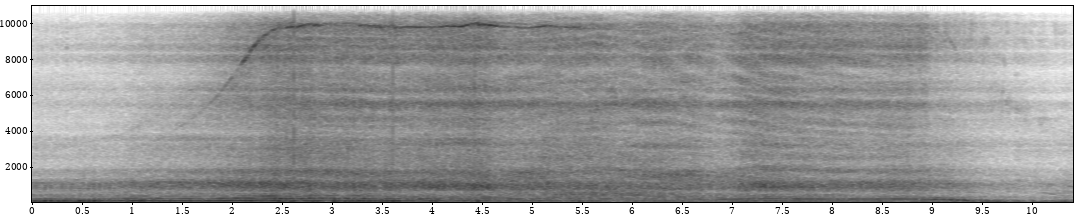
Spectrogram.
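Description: Pulling tractor's engine running hard as it drags a weight-transfer sled down the track, with a high whine that rises about two seconds in and holds. The engine note falls and quietens near the end.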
